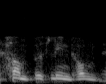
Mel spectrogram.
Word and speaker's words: Hampus Lindholm: Is Luke pronouncing that correctly? – No, I know I'm not. – No, of course not. – That wasn't too bad. Hampus Lindholm. – Yeah, see, all right, that's pretty close.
